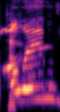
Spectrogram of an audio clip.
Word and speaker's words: Bolland: Yes, Brian Ballard. I think is how you say his name. I may have that wrong. I apologize if I'm misspeaking. But Bolland, yeah, Brian Bolland.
